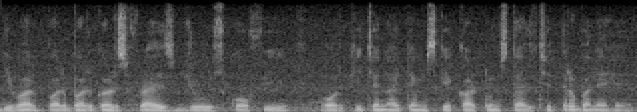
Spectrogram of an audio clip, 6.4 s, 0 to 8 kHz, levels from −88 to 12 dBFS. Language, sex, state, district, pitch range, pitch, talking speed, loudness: Hindi, male, Arunachal Pradesh, Lower Dibang Valley, 100-105 Hz, 100 Hz, 140 wpm, -18 LUFS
